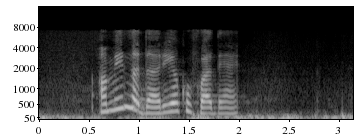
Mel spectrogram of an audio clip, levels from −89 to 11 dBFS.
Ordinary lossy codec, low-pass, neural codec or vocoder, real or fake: AAC, 48 kbps; 7.2 kHz; codec, 16 kHz, 2 kbps, X-Codec, HuBERT features, trained on balanced general audio; fake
